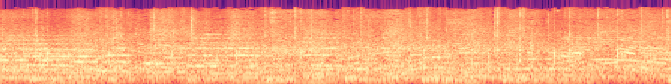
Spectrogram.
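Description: Street wind band playing a march, clarinets among the instruments, over a regular low beat, with crowd chatter around it.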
